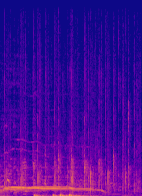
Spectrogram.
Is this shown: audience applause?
yes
